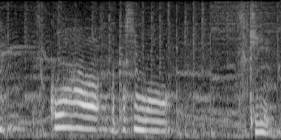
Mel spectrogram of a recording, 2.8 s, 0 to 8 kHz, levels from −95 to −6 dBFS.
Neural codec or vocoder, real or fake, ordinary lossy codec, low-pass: codec, 16 kHz, 8 kbps, FreqCodec, larger model; fake; none; none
